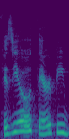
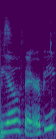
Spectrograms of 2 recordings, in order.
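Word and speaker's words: Fizziotherapy: Today we're going to try the 2021 Physiotherapy Blanc. It is Physiotherapy? Physiotherapy. Oh. It's spelled F-I-Z-Z. Oh, okay. I-O. Because it's like a sparkling white wine.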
